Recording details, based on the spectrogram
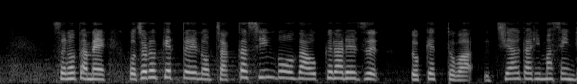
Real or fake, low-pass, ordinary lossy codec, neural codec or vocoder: fake; none; none; codec, 16 kHz, 1.1 kbps, Voila-Tokenizer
